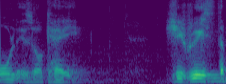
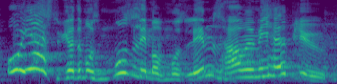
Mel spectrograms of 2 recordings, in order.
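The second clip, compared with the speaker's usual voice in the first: much higher, louder sing-song put-on voice; mock eager foreigner; 14 semitones higher, 7 dB louder than usual. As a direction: ham up a fawning tourist. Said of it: "niece's genius intervention of".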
